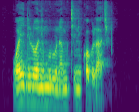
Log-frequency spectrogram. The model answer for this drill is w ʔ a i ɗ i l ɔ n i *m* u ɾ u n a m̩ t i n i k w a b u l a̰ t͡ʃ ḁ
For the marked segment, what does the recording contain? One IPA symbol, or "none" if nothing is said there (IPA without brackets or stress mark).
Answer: m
